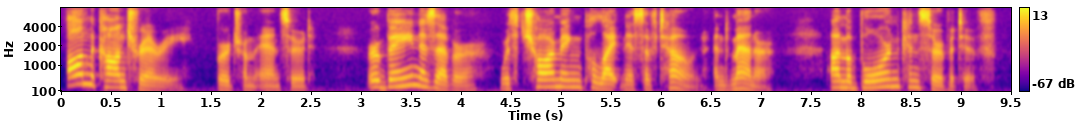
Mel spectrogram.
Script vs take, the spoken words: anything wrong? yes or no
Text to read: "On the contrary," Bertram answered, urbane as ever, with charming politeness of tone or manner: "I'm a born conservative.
yes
